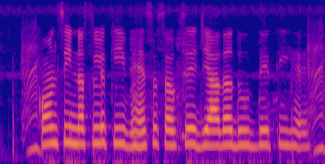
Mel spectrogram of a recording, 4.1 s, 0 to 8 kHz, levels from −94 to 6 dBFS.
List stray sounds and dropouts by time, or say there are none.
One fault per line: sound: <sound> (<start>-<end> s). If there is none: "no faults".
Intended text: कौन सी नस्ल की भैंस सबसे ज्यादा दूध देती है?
no faults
